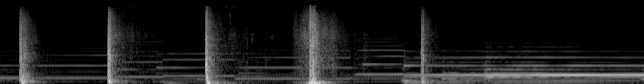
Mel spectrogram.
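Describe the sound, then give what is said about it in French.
A wooden stick strikes a person's buttocks, legs and back in five sharp, loud thwacks about a second apart, each leaving a ringing tail. The last blow is weaker, followed by a sustained tone. “Sur ce, Ungtil frappa les fesses d'Ungo avec le bâton.”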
